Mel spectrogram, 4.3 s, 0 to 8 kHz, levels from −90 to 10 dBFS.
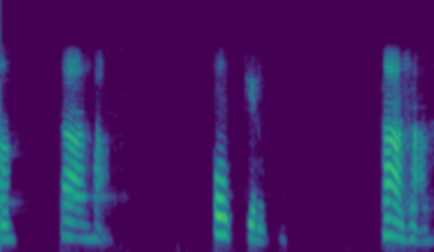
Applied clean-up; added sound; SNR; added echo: neural mask model DeepFilterNet 3.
